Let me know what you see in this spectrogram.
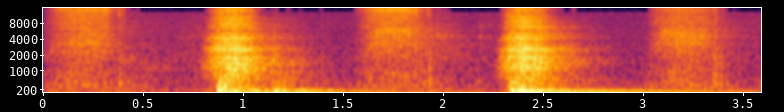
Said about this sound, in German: Und jetzt beginne ich einatmen durch die Nase, ausatmen durch den Mund.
